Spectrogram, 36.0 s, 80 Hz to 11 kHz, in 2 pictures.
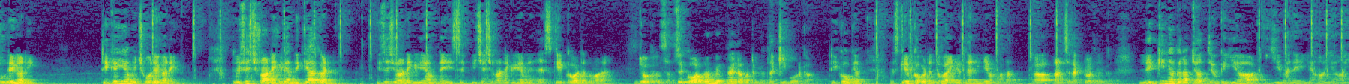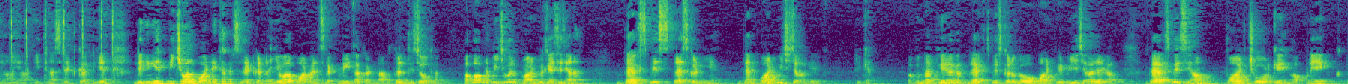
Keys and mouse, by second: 2.0 click, 7.6 Escape, 11.6 click, 14.7 Escape, 16.7 click, 17.5 click, 27.6 BackSpace, 31.2 BackSpace, 33.2 BackSpace.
